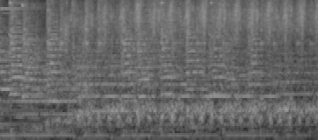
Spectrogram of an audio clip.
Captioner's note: copter flutters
